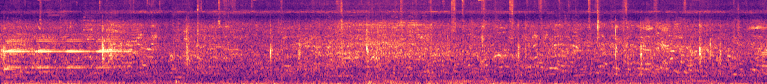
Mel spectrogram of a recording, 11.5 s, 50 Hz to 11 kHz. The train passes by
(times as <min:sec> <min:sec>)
0:00.0 0:02.3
